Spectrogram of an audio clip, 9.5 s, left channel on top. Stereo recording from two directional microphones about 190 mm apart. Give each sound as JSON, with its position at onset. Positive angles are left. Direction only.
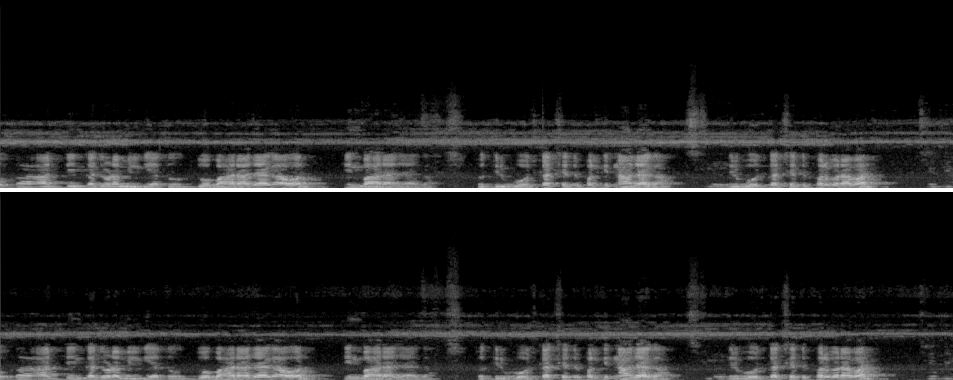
{"t": 0.2, "sound": "a man's voice", "side_deg": -15}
